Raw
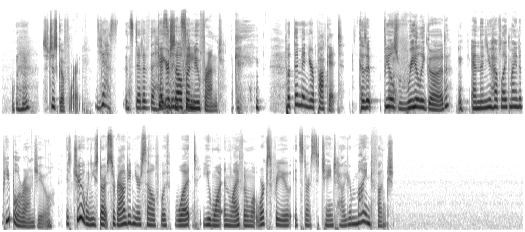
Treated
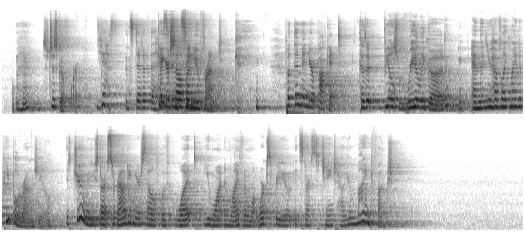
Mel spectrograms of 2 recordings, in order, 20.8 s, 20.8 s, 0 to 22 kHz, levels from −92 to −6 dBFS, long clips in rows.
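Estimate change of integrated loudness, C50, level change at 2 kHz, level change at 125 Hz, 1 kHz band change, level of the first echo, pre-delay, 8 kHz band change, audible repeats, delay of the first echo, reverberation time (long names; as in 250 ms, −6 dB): +1.0 dB, 8.0 dB, +1.0 dB, +1.0 dB, +1.0 dB, no echo audible, 11 ms, +0.5 dB, no echo audible, no echo audible, 1.8 s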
